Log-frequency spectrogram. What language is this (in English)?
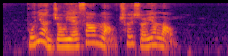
Cantonese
